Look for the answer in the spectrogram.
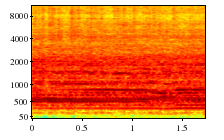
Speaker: That's the bearing that's making that sound.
